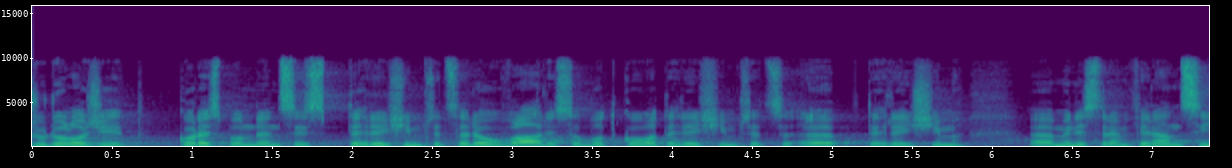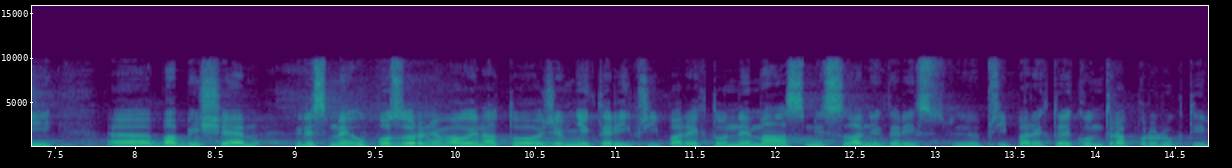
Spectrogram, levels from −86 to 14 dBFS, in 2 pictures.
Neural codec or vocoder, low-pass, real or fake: none; 9.9 kHz; real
